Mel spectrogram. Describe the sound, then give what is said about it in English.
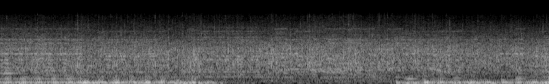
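A large crowd in a building stands and applauds steadily to thank God for Jesus, the dense clapping at an even, loud level with a low rumble underneath, with no speaking voice on top. “That'd be a good place for everybody in the building to stand up and applaud and thank God for Jesus.”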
